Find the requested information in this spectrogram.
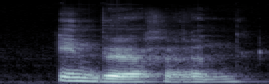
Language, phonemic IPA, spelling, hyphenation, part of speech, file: Dutch, /ˈɪmˌbʏrɣərə(n)/, inburgeren, in‧bur‧ge‧ren, verb, Nl-inburgeren.ogg
- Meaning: 1. to integrate into a (foreign) society 2. to become an accepted part of culture or language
